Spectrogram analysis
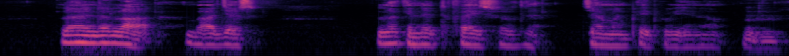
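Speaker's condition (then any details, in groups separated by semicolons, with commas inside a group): Parkinson's; no broken bones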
